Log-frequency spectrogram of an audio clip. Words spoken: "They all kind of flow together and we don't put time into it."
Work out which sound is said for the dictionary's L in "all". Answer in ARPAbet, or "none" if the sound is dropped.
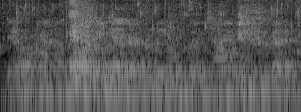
N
